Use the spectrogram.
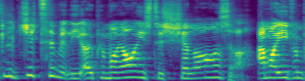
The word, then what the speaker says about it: chalaza: This has legitimately opened my eyes to chalaza. Am I even pronouncing that right? Chalaza. Chalaza. Not chalaza. Not cal. So it's not chalaza. It looks like chalaza. C-H-A-L-A-Z-A. Chalaza. Wow.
